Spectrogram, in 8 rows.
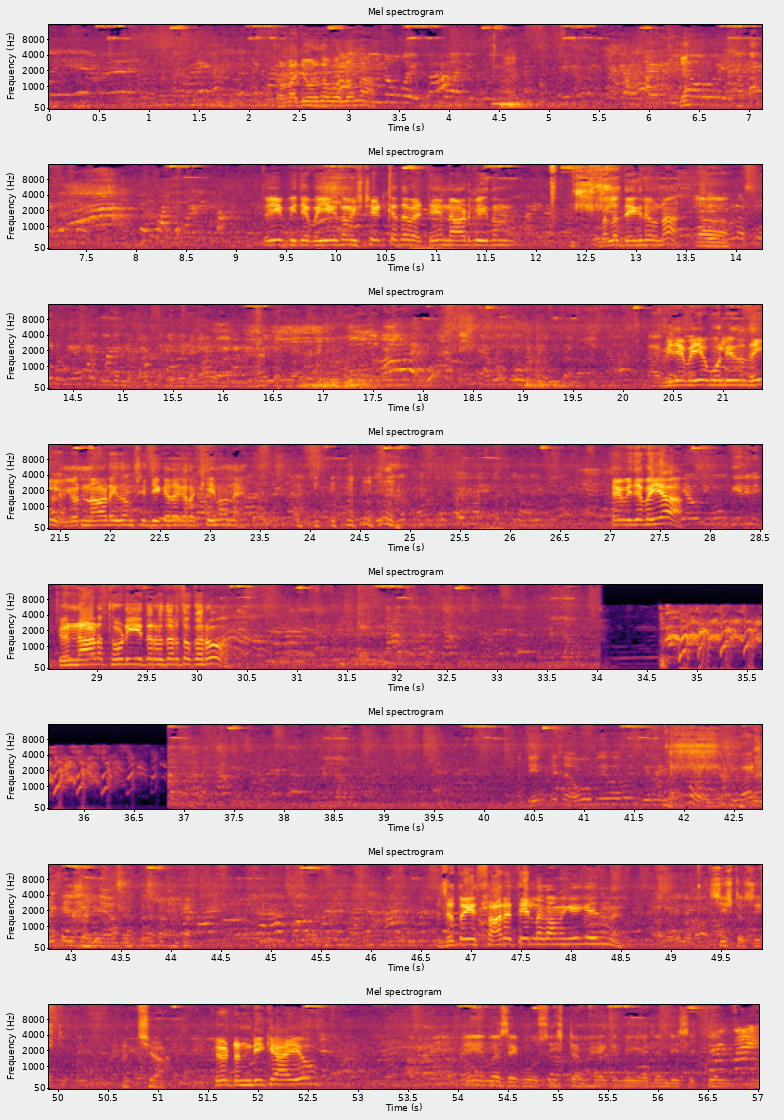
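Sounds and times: chatter of voices in a hall: 0:00.0 - 0:34.7, 0:35.8 - 0:57.0
man laughing hard: 0:34.5 - 0:36.8.

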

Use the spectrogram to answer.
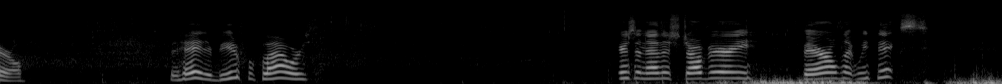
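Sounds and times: faint steady hiss: 0:00.0 - 0:09.5.

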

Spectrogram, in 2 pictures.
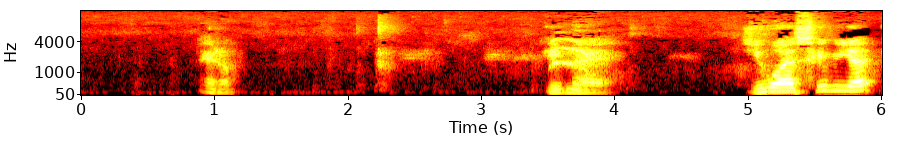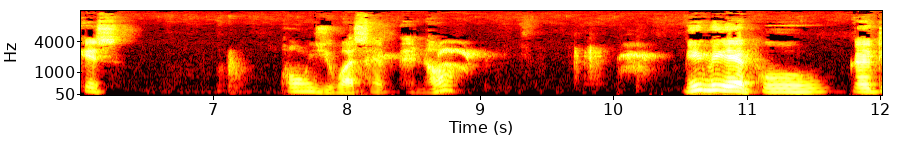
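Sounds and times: man talking: 0:00.9 - 0:01.2, 0:03.5 - 0:04.1, 0:05.0 - 0:06.4, 0:07.5 - 0:08.9, 0:10.5 - 0:12.0.

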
